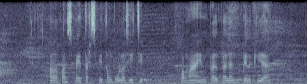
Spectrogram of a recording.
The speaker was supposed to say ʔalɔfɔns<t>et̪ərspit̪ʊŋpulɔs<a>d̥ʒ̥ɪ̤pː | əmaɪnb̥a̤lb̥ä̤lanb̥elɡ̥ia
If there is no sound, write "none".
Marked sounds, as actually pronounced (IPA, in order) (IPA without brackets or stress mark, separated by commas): p, i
